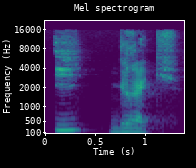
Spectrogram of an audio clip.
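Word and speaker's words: i grec: half okay oh and the name is e GRE which is completely different than in English you call it Y in French EG which means a Greek I like a I from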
